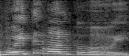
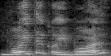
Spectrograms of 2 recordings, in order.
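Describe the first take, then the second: First: Each word drawn out very slowly; slow teaching question. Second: Said in the usual way. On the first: Shown as a demonstration. Mother quizzing her small son from his book, very slow. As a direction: spell the question out slowly for a toddler.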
